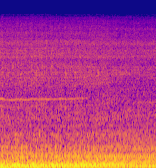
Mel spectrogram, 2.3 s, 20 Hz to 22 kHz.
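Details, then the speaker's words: Pontiac Firebird WS6 V8 on its first start after 10 years parked, on a jump box, running hot with the fan on: a deep, steady burble stuck at a fast idle; owner suspects vacuum leaks; high idle. "why did I Le so high though so it's the vacuum leaks"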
